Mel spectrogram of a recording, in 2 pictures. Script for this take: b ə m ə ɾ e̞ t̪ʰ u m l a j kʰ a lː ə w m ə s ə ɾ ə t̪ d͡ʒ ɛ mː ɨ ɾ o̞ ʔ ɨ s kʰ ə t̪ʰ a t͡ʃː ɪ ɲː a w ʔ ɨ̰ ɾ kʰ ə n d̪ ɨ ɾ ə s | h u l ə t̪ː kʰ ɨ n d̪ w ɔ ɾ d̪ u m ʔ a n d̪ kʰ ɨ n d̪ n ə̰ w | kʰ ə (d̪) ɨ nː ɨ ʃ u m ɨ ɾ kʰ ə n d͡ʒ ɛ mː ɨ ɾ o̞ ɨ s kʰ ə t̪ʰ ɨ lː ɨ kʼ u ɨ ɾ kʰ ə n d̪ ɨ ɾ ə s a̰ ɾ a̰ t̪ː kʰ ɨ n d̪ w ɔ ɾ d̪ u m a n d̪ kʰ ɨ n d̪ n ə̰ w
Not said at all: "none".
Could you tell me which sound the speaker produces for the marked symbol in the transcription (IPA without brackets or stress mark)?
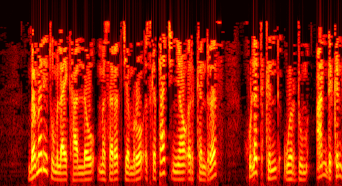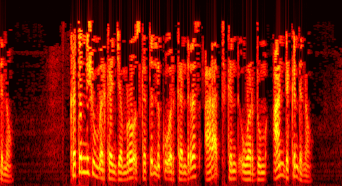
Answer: t̪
